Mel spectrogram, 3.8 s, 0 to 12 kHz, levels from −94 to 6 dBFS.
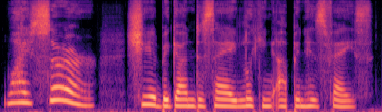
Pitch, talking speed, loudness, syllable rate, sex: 225 Hz, 190 wpm, -16 LUFS, 4.1 syllables/s, female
